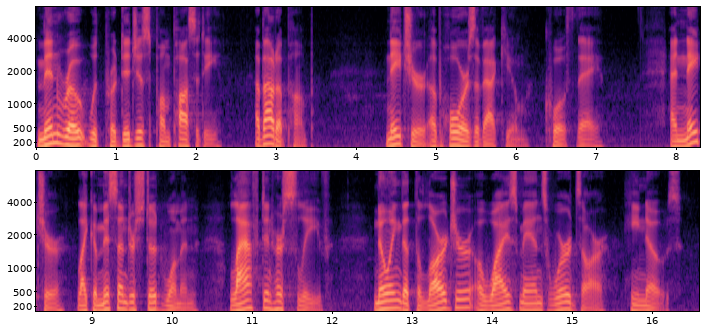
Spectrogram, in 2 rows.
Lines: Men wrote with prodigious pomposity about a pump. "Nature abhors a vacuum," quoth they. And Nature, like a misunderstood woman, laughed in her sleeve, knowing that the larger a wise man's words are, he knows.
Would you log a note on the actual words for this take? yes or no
no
